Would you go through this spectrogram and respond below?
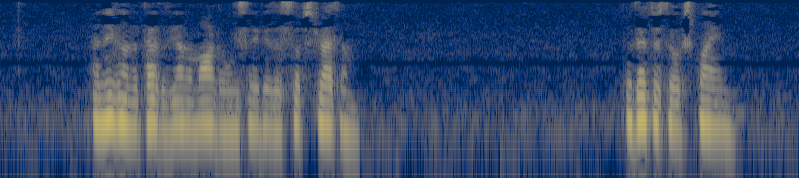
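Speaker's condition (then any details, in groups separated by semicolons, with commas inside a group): Parkinson's disease; others offer remedies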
